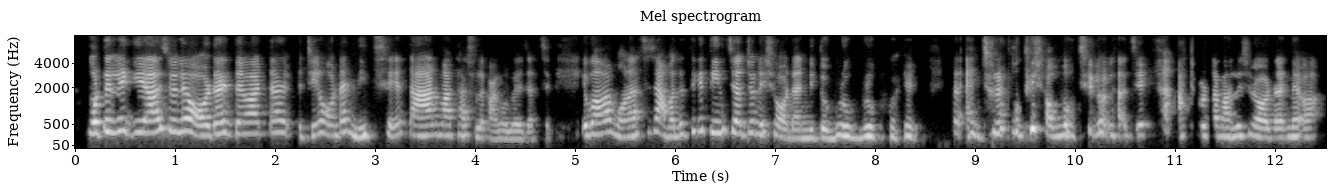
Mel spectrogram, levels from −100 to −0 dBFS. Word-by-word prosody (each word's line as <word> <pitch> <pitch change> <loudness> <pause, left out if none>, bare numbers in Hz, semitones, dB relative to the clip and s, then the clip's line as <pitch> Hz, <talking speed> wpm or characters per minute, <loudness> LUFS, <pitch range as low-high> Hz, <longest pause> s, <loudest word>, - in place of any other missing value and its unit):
হোটেলে 315 +3 +6
গিয়ে 300 0 +4
আসলে 330 -3 +2 0.2
অর্ডার 260 +4 +5
দেওয়াটা, 275 +2 +1 0.3
যে 235 - -3
অর্ডার 290 +6 0
নিচ্ছে 230 +1 -3 0.2
তার 235 +1 +6
মাথা 235 0 -1
আসলে 205 -4 -7
পাগল 165 0 -6
হয়ে 165 -1 -6
যাচ্ছে। 160 +1 -13 0.4
এবং 255 - +2
আমার 305 +2 +1
মনে 205 +2 -1
আছে 295 - -17
যে, - - +2
আমাদের 220 +4 -4
থেকে 330 +1 -2
৩-৪ 300 -1 +1
জন 295 - -4
এসে 265 -2 -9
অর্ডার 180 -1 -2
নিত 185 +1 -5
গ্রুপ, 230 -4 +1
গ্রুপ 220 -1 +1
হয়ে। 210 +3 -3 0.4
অ্যা 295 - -5
একজনের 280 - -3
পক্ষে 350 +5 +6
সম্ভব 235 +2 +1
ছিল - - -4 0.2
না 245 - -1
যে 485 - -2 0.4
১৮ 230 - -7
টা 230 - 0
মানুষের 225 +3 -3
অর্ডার 195 0 0
নেওয়া, 200 -1 -2
240 Hz, 195 wpm, -23 LUFS, 210-295 Hz, 0.4 s, হোটেলে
